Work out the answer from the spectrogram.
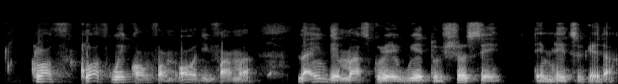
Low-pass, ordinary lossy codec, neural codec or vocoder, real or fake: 7.2 kHz; Opus, 32 kbps; vocoder, 22.05 kHz, 80 mel bands, WaveNeXt; fake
